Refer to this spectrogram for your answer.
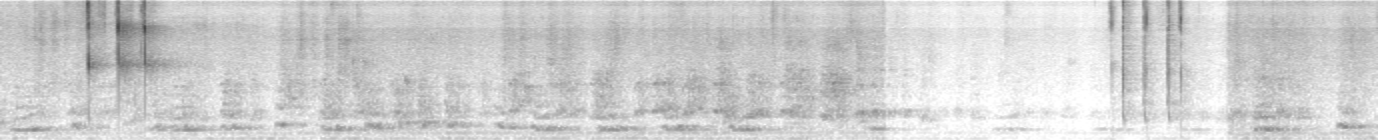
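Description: A guinea pig gives a run of low, horn-like honks, about two each second.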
